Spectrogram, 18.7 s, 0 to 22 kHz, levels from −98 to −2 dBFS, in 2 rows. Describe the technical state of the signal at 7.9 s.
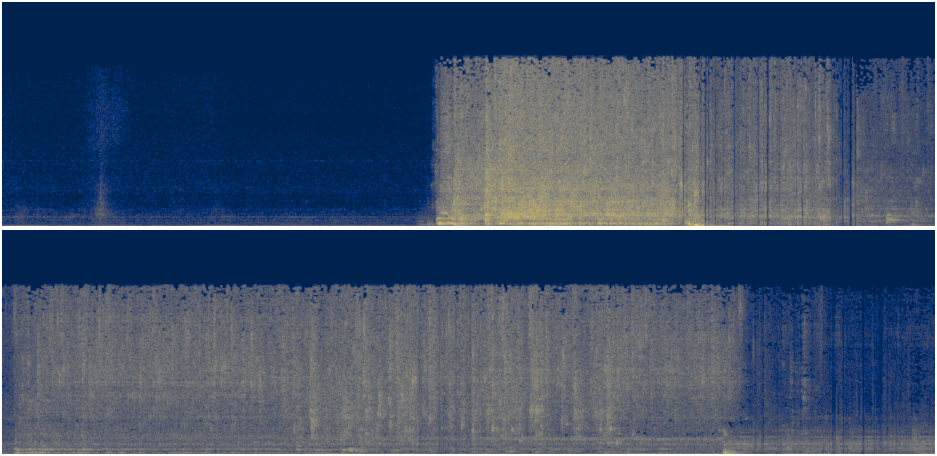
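Loose connector crackle runs from about 6.75 s to 8.55 s, so 7.9 s falls inside it. A worn or dirty contact is rapidly making and breaking, chopping the signal and adding pops from any DC present, heard as irregular bursts of scratchy crackle over the sound.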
